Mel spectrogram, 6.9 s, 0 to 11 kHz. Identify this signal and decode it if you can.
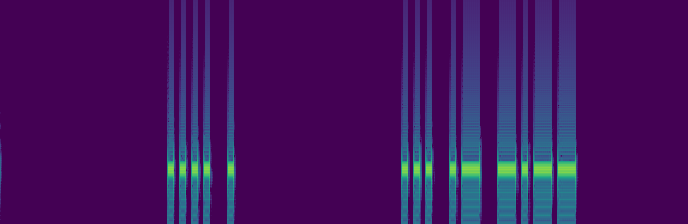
Morse code, heard as a keyed tone, about 20 wpm, 700 Hz. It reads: HE SAY
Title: 4x Word-Spacing - Sentences from Top 300 Words - 20wpm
